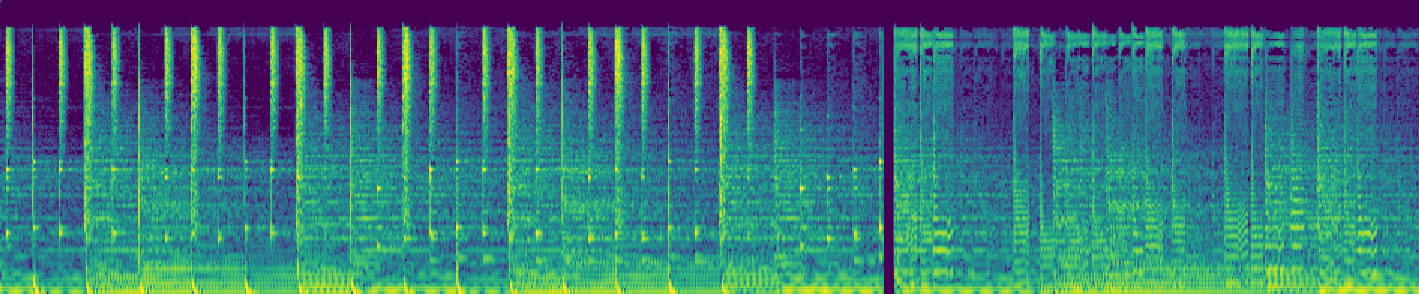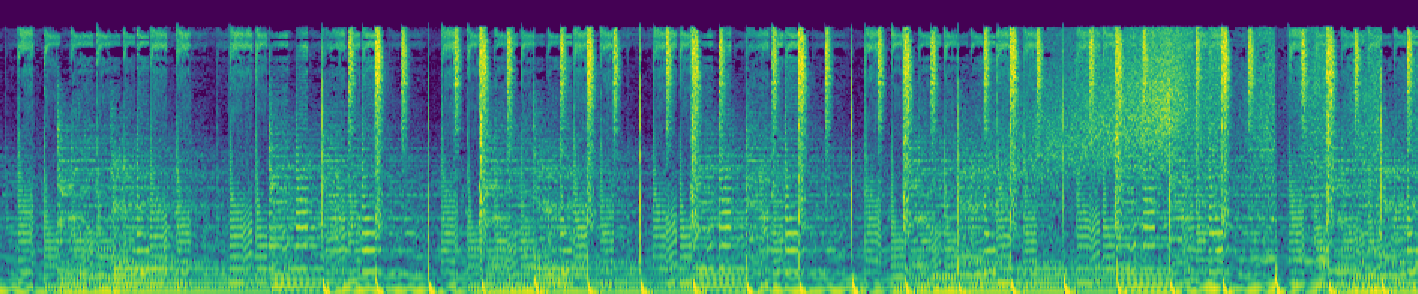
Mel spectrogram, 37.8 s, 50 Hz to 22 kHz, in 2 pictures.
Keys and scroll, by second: 0.7 space, 4.1 space, 7.8 space, 11.2 space, 14.5 r, 22.0 shift+Page_Down, 35.2 KP_2, 35.4 KP_Decimal, 35.7 KP_5.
